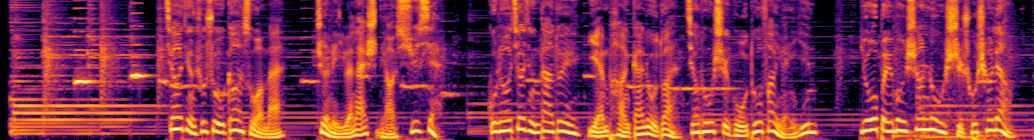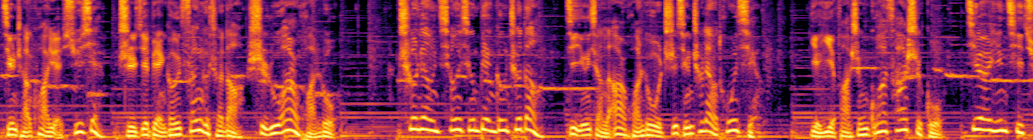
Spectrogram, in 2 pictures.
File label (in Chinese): 动画幽默; 飞碟; 交通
